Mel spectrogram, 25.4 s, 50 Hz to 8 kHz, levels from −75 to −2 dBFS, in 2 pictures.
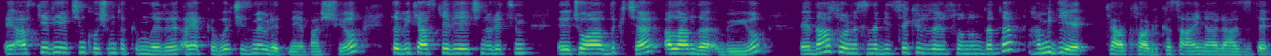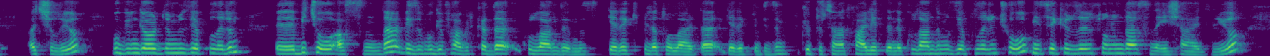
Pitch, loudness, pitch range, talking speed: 210 Hz, -24 LUFS, 180-230 Hz, 130 wpm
